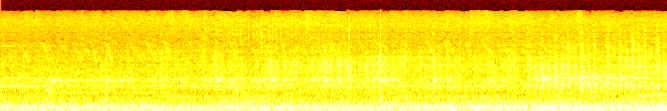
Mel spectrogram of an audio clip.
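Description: Diesel locomotive engine running with a steady low rumble as the locomotive rolls slowly toward the listener.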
